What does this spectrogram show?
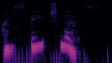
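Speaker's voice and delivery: slow, awed whisper; stunned whisper. Acted. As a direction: breathe it out in shock. Reverend stunned by the numbers.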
